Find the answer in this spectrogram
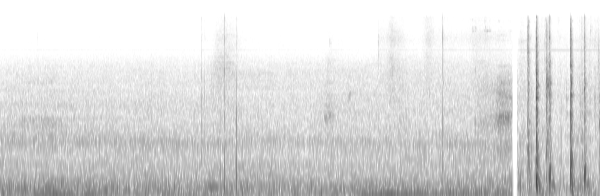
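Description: Inside a car cabin: steady low engine hum and road noise as the car moves. Near the end comes a quick run of sharp clicks and knocks.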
